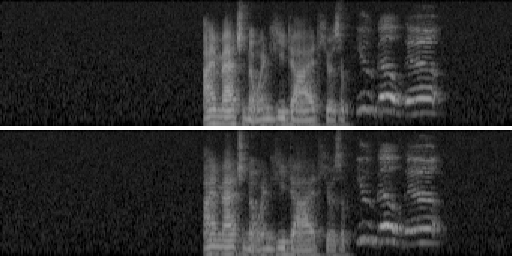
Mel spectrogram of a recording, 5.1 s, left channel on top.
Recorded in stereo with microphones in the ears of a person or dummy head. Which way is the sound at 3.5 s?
10° right (ahead or behind).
